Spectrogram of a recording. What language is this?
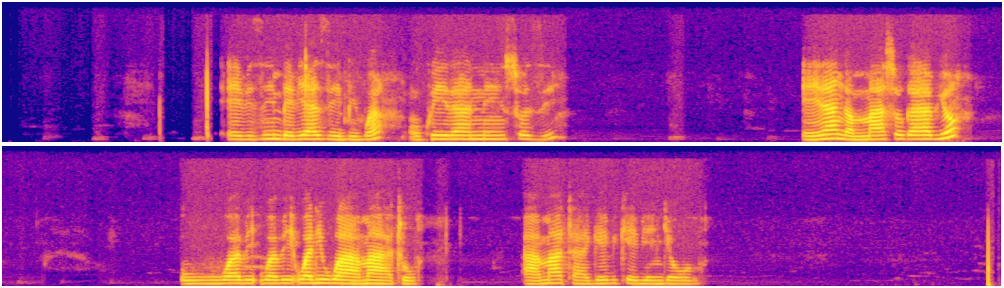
Ganda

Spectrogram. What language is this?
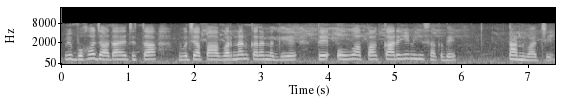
Punjabi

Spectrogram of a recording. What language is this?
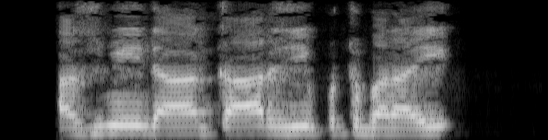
Sindhi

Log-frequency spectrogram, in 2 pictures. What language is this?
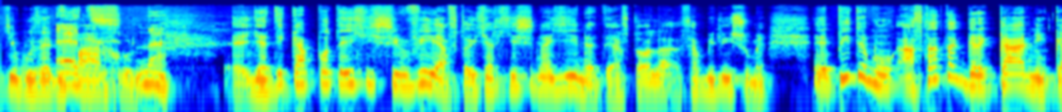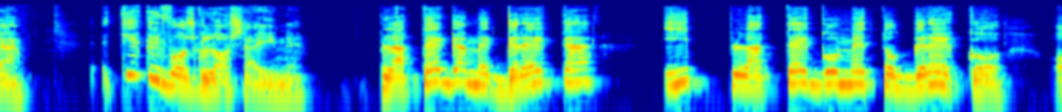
Greek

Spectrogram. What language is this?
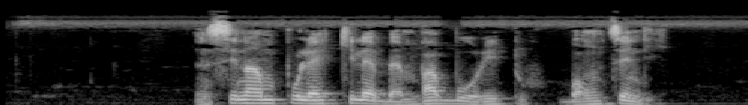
Kwasio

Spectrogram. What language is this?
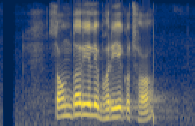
Nepali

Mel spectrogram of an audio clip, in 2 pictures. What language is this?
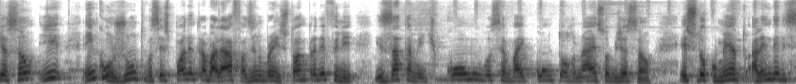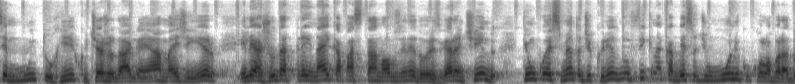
Portuguese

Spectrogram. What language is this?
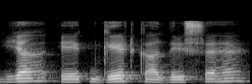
Hindi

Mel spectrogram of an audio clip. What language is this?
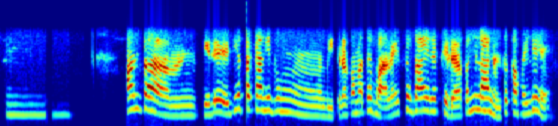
Nepali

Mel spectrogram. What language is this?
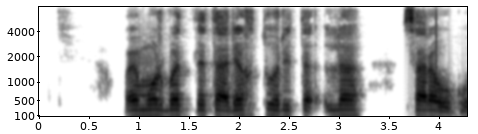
Pashto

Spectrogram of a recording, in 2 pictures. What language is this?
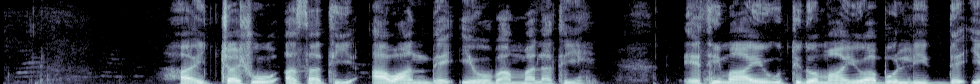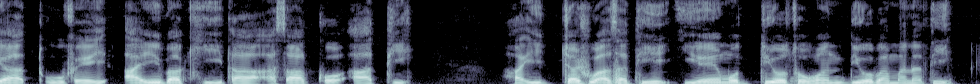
Wolaytta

